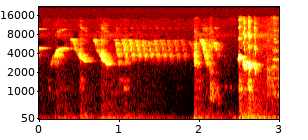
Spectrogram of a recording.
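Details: Crossbred canary singing in the morning: faint, high chirps and sweeping whistled notes, then a louder, sharper burst of tweets near the end.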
